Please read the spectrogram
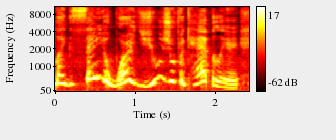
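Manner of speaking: high, loud, firm coaxing; firm mom voice. Retold or imitated. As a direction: demand he speak up. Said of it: "talking to him like ... my babies".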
